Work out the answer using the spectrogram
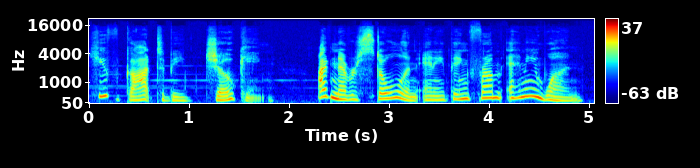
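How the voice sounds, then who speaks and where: She is a mild, courteous office employee played by a woman narrator, guarded around a bullying boss. The delivery is plain-spoken and unhurried in a dramatic story reading, over music. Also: mid-range voice, sing-song, no room sound. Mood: startled.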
